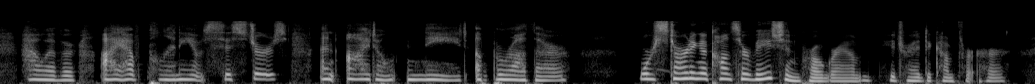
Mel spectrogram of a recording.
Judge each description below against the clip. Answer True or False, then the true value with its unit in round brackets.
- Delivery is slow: True (125 wpm)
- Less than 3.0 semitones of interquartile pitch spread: False (3.9 semitones)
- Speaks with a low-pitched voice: False (215 Hz)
